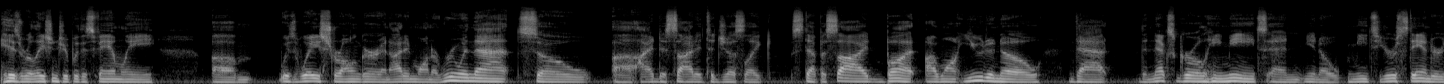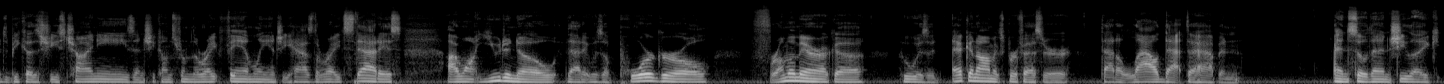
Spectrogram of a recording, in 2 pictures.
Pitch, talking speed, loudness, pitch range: 120 Hz, 180 wpm, -27 LUFS, 115-130 Hz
